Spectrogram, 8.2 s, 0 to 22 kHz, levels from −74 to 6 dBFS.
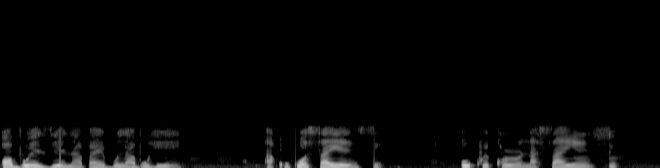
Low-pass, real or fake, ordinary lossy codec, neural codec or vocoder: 5.4 kHz; real; Opus, 64 kbps; none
